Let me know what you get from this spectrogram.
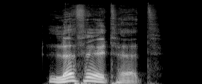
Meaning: inflection of löffeln: 1. second-person plural preterite 2. second-person plural subjunctive II
- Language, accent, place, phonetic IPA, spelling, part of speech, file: German, Germany, Berlin, [ˈlœfl̩tət], löffeltet, verb, De-löffeltet.ogg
